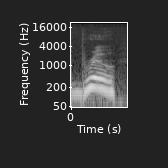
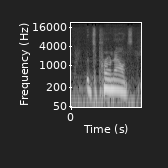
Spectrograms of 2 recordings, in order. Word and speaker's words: Breaux: I thought their name was Brew, but it's pronounced Bro. Breaux.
